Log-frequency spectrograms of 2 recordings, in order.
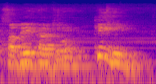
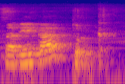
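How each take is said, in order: First: The word ends with a pronounced final vowel. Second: The word ends on a consonant, vowel dropped. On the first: The word is said in the middle of speech. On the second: The word comes at a stop at the end of the sentence.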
